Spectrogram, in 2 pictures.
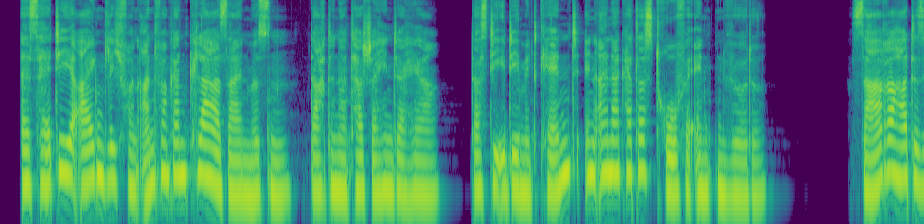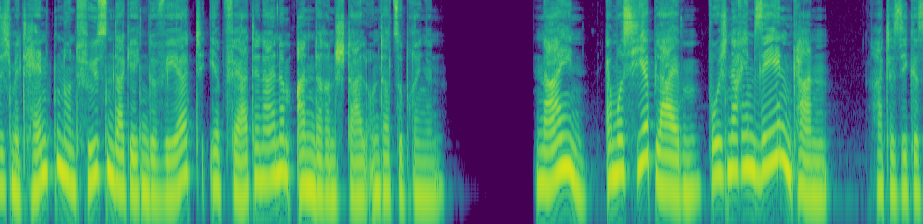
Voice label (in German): Hörbuch; Im Schatten das Licht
